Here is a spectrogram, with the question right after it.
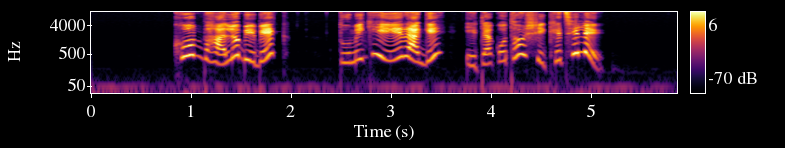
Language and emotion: Bengali, surprised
